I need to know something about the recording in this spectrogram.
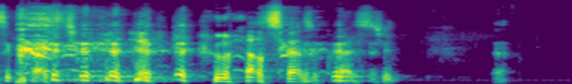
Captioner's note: laughter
